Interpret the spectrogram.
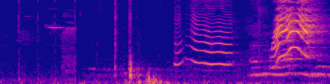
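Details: Indoor pet parrot that talks, reportedly saying "mummy", gives a drawn-out nasal phrase with wavering harmonics, then a louder rasping burst, after faint clicks and a brief thin whistle.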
